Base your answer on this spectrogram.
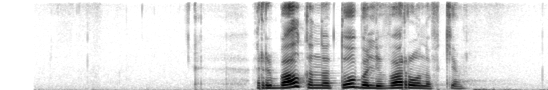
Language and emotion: Russian, neutral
